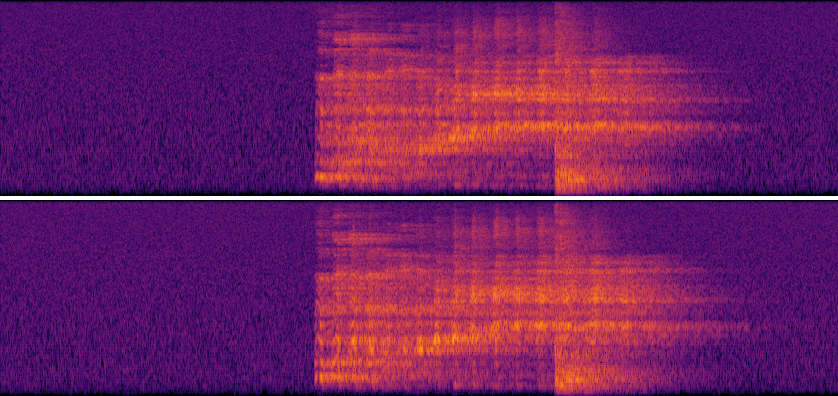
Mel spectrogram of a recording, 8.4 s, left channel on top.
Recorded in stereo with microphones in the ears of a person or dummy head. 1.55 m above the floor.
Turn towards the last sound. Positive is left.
turn(degrees=-10)  # may be behind; listen again after turning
